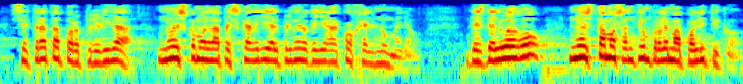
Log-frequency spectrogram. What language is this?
Spanish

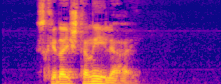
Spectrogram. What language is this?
Ukrainian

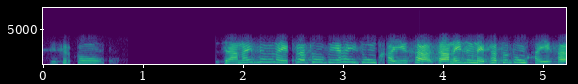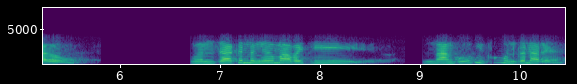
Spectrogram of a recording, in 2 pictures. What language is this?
Bodo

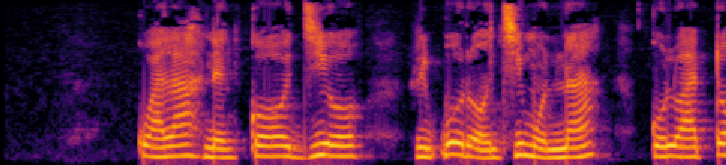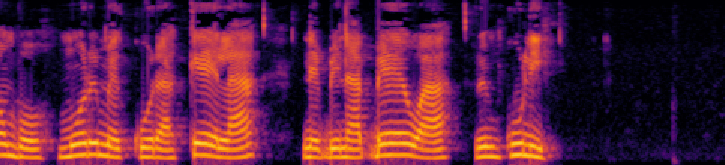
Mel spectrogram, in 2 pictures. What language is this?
Mpiemo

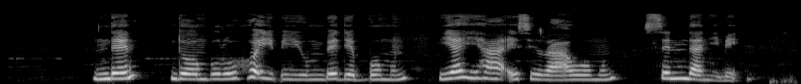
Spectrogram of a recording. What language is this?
Adamawa Fulfulde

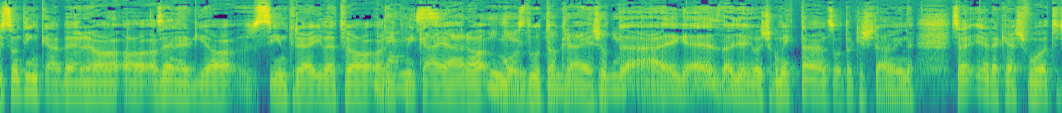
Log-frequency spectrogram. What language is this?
Hungarian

